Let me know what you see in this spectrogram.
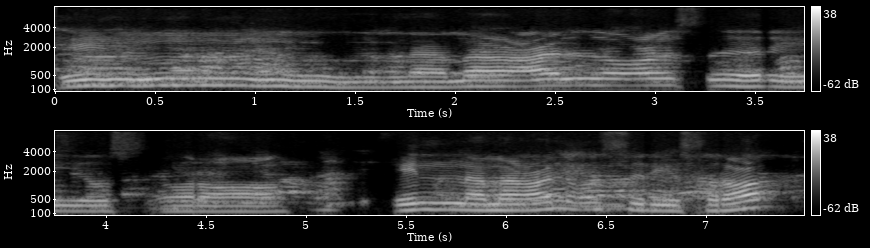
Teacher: এখানে নুন মুশাদ্দাদ ওয়াজিব আছে গুন্না, তো এখানে একালিফ পরিমাণ গুন্না হবে, ওয়াজিব গুন্না।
